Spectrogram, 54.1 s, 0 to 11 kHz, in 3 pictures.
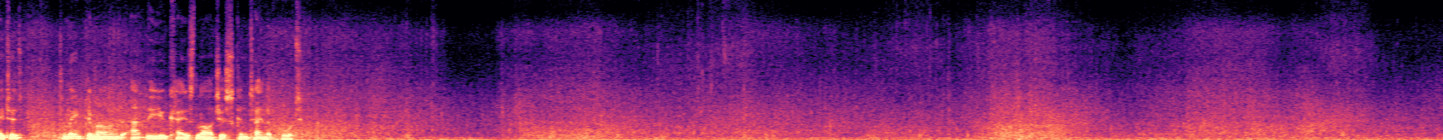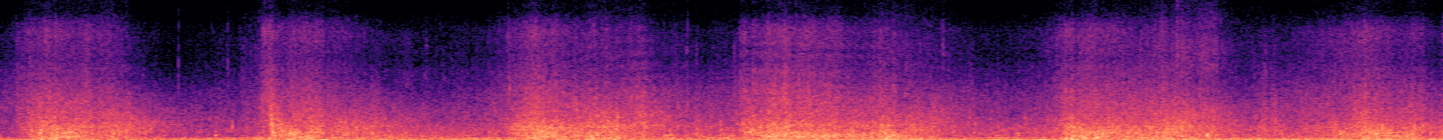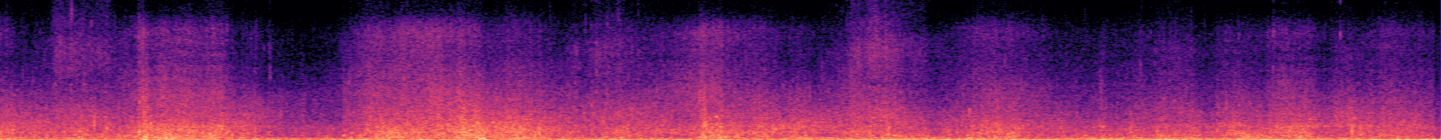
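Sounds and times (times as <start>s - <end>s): small waves washing ashore: 0.0s - 54.0s
wind rumble on microphone: 30.6s - 54.0s.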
